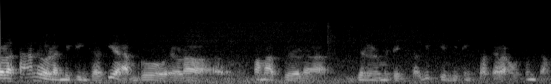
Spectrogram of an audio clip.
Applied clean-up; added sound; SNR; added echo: none; Waves, surf / Wind; 17 dB; reverberation time 0.3 s.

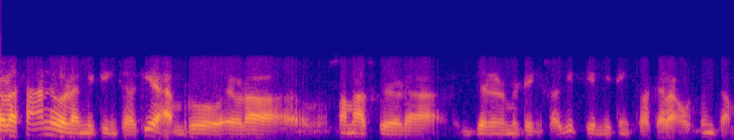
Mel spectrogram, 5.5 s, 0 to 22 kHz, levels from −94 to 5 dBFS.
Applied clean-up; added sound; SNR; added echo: none; none; none; none.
